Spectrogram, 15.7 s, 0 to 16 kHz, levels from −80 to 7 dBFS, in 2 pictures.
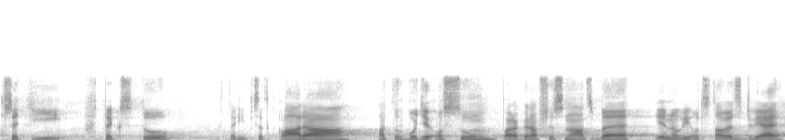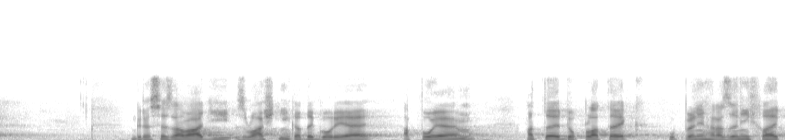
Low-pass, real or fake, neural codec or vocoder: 7.2 kHz; fake; codec, 16 kHz, 6 kbps, DAC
